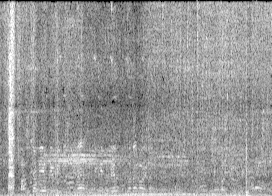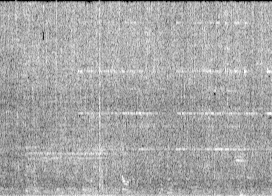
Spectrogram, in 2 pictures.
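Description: Street ambience: a steady low rumble of road traffic with people talking in the background, and a couple of short knocks.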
